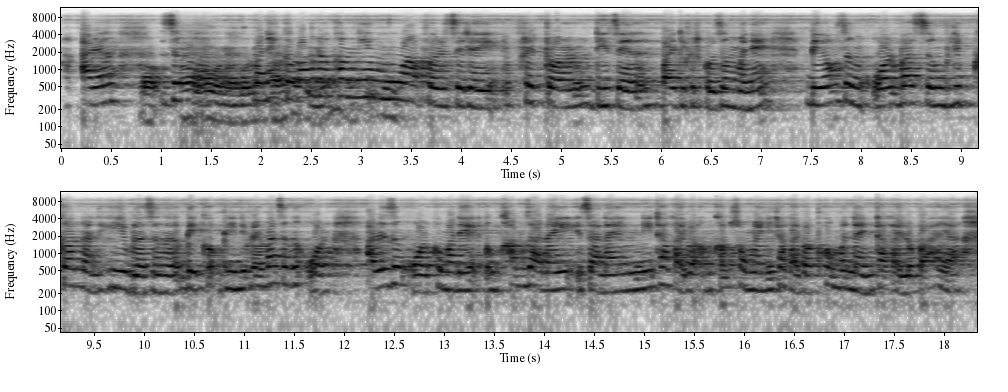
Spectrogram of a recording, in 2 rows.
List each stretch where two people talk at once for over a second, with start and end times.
1.9-3.5

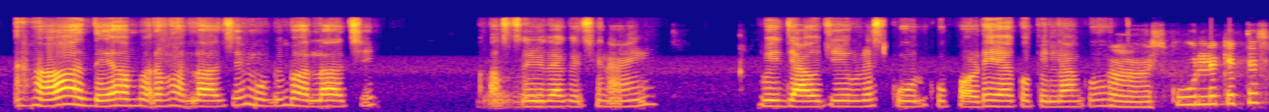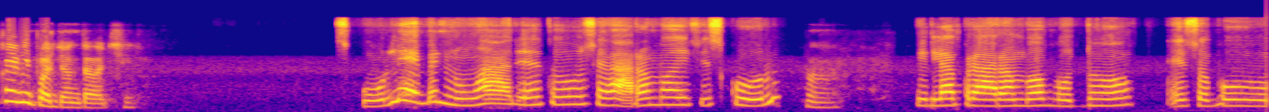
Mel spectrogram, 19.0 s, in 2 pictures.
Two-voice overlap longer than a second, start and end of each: none

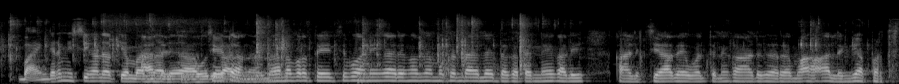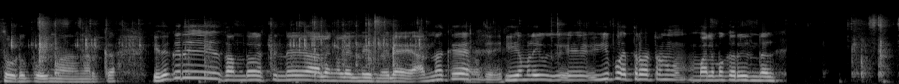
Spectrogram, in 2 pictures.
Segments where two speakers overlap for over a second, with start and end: 1.5-2.9

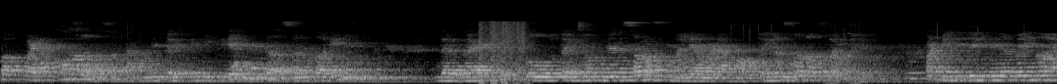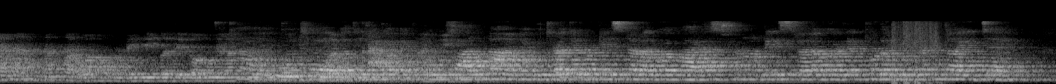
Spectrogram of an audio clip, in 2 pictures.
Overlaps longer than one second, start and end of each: 13.0-15.2

